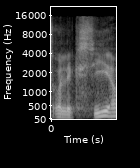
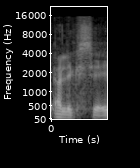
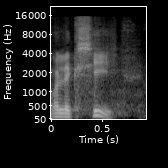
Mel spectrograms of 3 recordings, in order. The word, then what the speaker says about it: Oleksii: ob das Oleksiy ausgesprochen wird, wie es auf Ukrainisch ist, oder gleich Alexei auf Russisch. Nein, ich bin nicht Alexei, ich bin Oleksiy.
